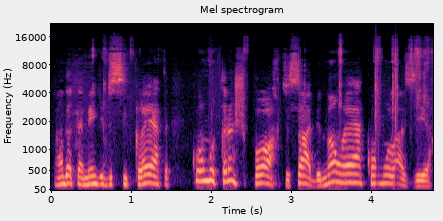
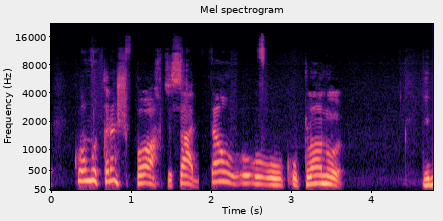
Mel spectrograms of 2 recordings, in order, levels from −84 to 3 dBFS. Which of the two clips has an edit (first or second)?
second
